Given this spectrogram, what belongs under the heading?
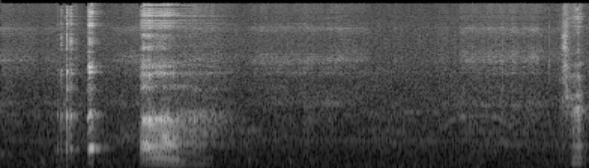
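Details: Person wearing a headset, annoyed by hiccups that will not go away and trying to stay quiet while family sleeps: two short, sharp throat catches, then a brief voiced gulp, then a quiet room; hiccups.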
